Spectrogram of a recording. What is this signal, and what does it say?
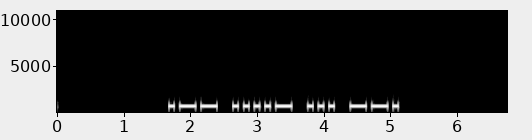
Morse code, heard as a keyed tone, about 15 wpm, 700 Hz. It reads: W4SG
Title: USA Call Signs - 4 Characters - Repeated 2x - 15wpm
